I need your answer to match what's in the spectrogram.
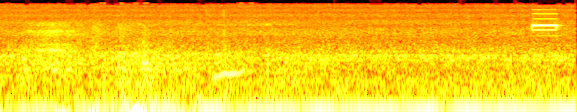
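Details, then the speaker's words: Flea-market PC with both RAM slots tested, slightly noisy fan: one short high POST beep over quiet fan hum, then nothing more; clean power-on self-test and normal boot. "one bleep yeah no beautiful device found okay so that's a good one"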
